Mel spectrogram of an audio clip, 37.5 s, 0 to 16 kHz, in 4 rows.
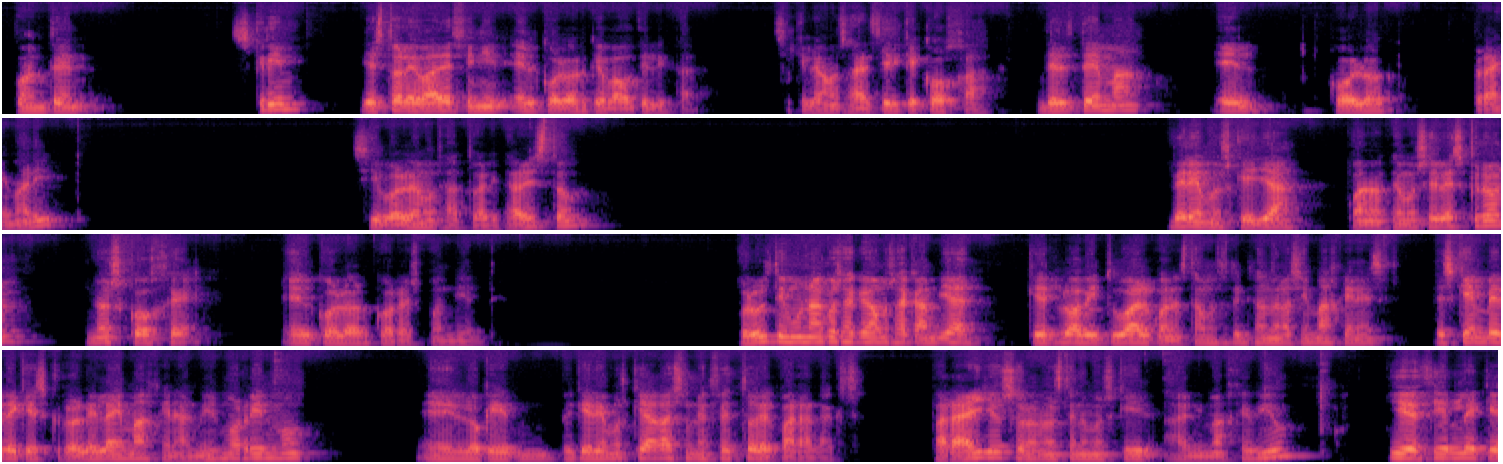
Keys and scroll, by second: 1.6 Return, 9.6 Return, 12.4 ctrl+F10.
